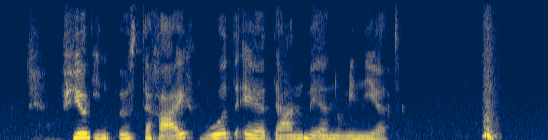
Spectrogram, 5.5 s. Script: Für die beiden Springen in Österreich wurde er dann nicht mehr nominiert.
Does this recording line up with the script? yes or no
no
